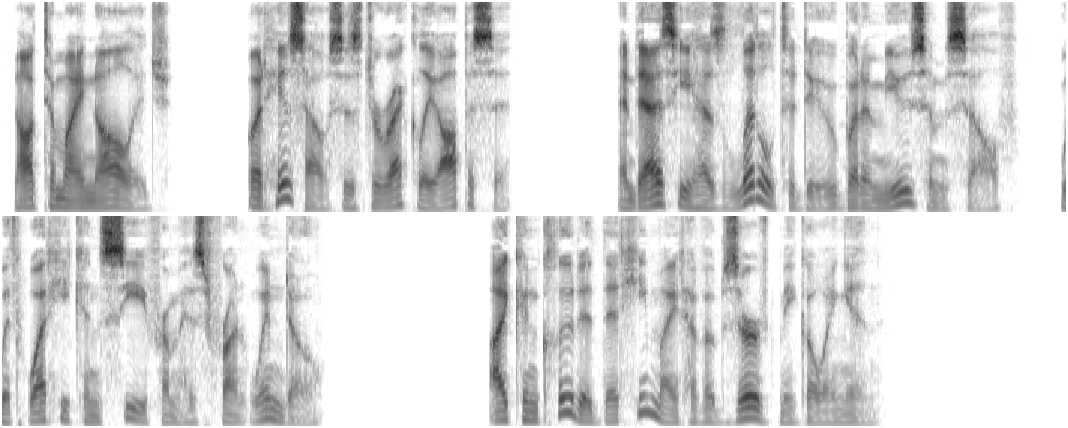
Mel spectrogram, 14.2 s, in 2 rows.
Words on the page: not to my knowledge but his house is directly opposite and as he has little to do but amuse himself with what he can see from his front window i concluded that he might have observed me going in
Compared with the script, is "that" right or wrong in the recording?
right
